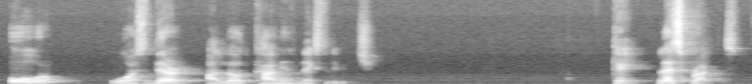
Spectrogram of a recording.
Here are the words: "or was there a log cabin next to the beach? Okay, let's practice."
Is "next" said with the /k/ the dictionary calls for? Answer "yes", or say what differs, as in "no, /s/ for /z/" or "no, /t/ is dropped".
yes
